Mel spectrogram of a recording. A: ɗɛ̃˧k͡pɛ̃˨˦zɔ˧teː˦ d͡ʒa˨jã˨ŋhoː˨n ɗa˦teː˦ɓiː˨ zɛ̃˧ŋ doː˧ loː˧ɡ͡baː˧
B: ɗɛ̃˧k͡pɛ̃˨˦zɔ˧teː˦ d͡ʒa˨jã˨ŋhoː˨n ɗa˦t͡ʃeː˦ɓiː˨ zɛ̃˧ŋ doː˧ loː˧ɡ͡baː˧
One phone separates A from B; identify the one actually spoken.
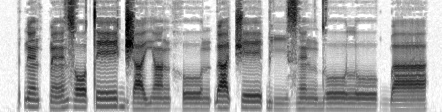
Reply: B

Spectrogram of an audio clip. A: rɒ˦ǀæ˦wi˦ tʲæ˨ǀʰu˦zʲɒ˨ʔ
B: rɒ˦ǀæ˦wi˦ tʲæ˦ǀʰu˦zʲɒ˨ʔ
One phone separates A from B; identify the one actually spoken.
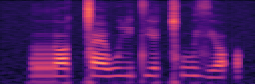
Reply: B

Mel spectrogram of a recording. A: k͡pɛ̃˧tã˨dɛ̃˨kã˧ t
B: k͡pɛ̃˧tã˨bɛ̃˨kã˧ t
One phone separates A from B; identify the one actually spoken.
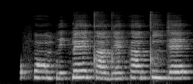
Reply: A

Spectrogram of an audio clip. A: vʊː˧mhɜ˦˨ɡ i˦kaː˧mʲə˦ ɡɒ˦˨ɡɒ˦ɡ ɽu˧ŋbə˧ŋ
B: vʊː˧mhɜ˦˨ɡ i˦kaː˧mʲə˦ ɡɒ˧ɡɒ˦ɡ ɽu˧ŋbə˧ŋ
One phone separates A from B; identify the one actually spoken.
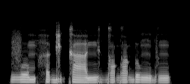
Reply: B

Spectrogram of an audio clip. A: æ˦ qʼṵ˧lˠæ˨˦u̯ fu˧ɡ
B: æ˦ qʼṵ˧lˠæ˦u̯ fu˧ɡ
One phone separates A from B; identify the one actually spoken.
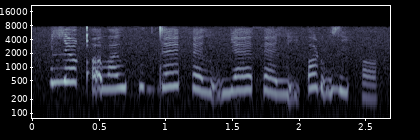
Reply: B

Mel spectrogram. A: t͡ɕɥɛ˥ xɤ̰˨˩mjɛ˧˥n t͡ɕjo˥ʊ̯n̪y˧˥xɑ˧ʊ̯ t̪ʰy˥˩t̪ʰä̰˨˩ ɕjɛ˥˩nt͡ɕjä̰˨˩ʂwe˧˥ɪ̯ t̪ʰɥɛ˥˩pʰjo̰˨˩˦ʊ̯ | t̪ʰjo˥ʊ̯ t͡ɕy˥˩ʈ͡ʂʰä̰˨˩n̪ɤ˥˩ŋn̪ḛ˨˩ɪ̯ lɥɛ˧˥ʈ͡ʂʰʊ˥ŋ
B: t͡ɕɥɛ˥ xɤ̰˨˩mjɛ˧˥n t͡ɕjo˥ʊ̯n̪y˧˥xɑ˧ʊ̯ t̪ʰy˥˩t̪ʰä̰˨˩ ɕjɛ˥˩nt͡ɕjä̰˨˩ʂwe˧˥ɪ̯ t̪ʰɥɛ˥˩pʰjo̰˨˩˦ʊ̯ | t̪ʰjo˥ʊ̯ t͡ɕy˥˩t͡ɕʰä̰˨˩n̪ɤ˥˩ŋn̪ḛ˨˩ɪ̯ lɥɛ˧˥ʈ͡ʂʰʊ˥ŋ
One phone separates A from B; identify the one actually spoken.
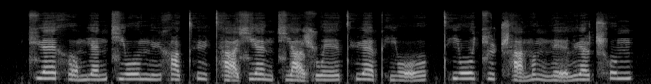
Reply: A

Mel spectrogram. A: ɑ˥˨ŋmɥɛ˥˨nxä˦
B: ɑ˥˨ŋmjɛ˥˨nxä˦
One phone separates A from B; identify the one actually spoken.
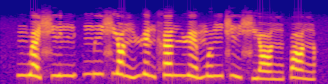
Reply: A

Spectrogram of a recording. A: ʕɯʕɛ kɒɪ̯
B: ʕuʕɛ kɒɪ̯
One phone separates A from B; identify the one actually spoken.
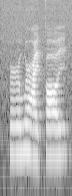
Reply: B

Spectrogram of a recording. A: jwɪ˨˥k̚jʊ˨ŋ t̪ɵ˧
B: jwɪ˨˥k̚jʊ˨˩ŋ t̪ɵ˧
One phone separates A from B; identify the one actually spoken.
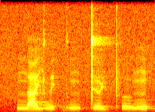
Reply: B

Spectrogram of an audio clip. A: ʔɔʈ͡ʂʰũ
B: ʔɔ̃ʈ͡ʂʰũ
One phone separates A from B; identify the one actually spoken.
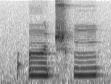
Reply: B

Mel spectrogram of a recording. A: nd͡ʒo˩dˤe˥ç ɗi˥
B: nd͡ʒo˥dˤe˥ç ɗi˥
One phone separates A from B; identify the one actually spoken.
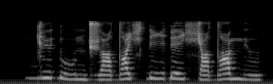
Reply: A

